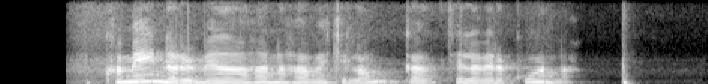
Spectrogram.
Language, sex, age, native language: Icelandic, female, 50-59, Icelandic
